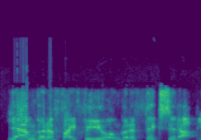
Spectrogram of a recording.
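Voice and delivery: tough New York politician. Retold or imitated. Mocking Weiner working the street crowd, tough New York voice. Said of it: "he does the tough, like, New York thing".

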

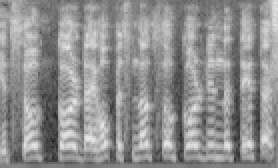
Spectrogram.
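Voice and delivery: high-pitched put-on Indian accent; imitated Indian accent. Indian moviegoers complaining about the cold, imitated in a high Indian accent. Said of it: "Indian people would always be like".

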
